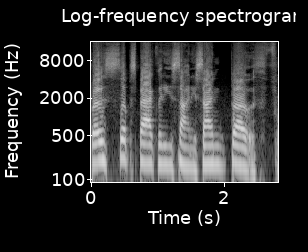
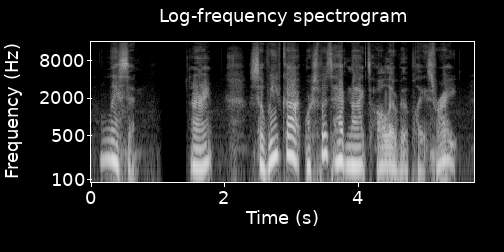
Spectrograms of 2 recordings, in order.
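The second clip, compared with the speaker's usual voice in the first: whispering, much faster. Narrating a scene, a man leans down and tells Namriel to come closer: whispering. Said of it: "he whispers you to come closer".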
